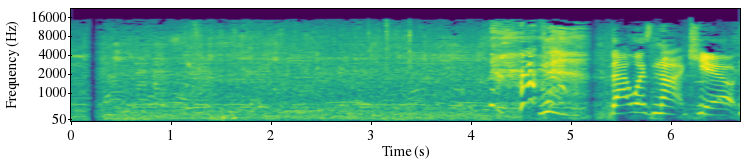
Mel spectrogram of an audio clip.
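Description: Water splashes and laps gently in a pool.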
